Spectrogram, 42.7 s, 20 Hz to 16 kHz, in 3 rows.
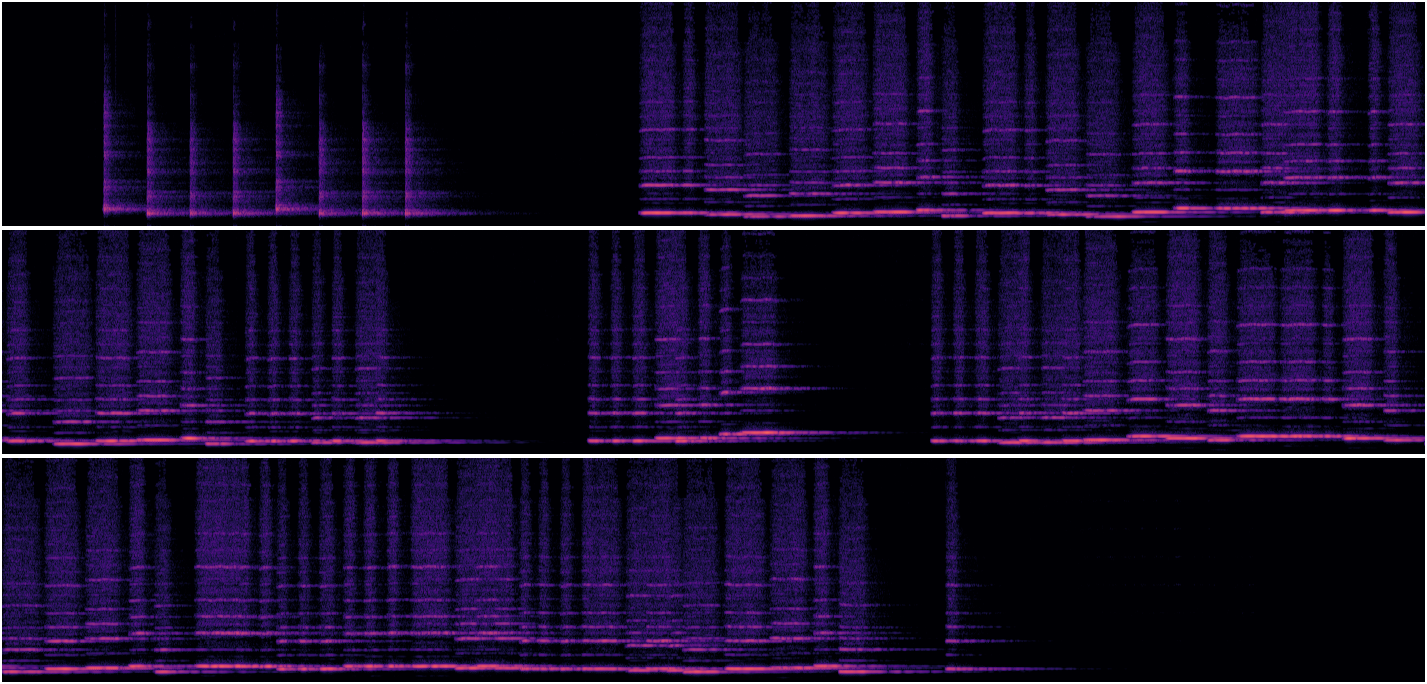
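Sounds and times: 
descant recorder performance: 0:06.4 - 0:18.8, 0:20.1 - 0:22.4, 0:23.5 - 0:38.7.

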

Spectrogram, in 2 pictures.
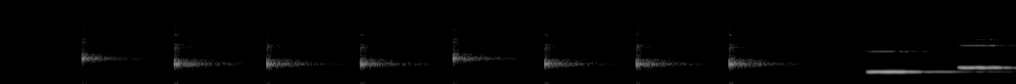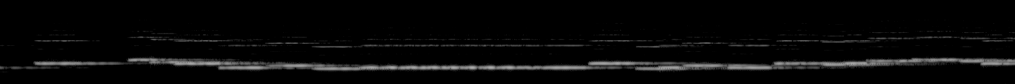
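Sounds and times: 
descant recorder practice: 0:08.7 - 0:20.3.

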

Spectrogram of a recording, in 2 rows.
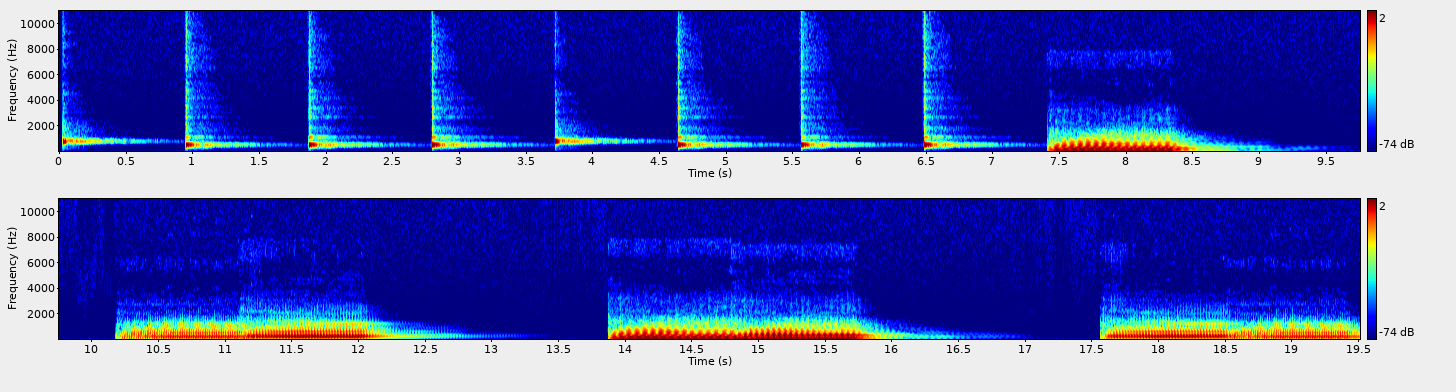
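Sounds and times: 
Bb tuba duet practice: 0:07.4 - 0:08.7, 0:10.2 - 0:12.5, 0:13.9 - 0:16.0, 0:17.6 - 0:19.5.

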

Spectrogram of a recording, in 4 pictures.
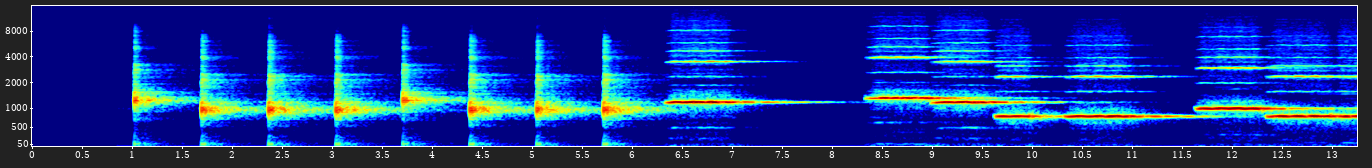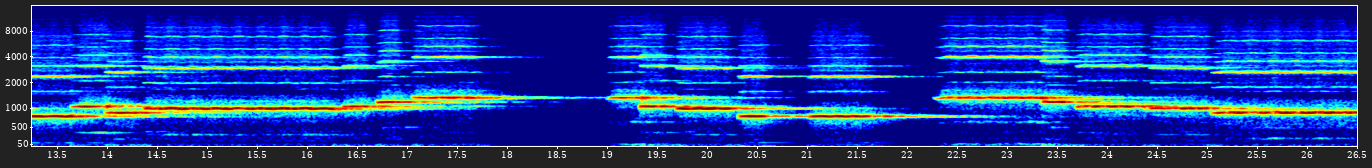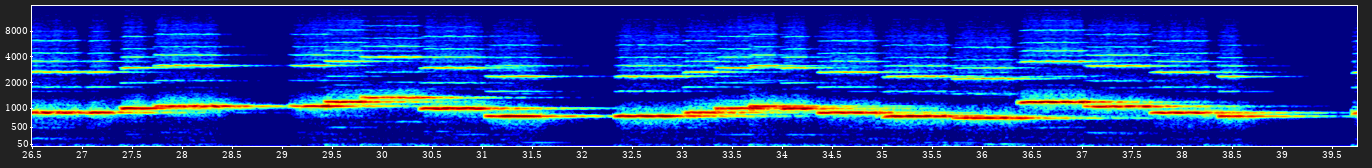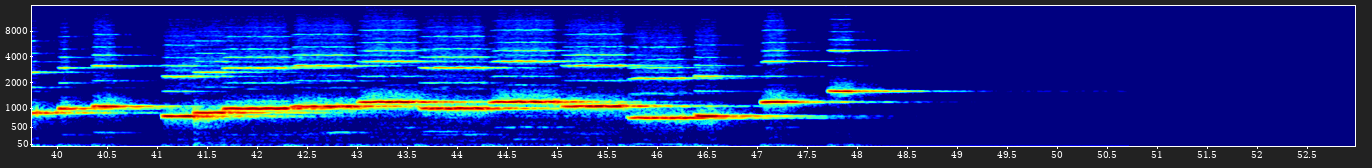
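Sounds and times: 
descant recorder practice piece: 0:06.4 - 0:07.4, 0:08.4 - 0:18.2, 0:19.0 - 0:48.5.

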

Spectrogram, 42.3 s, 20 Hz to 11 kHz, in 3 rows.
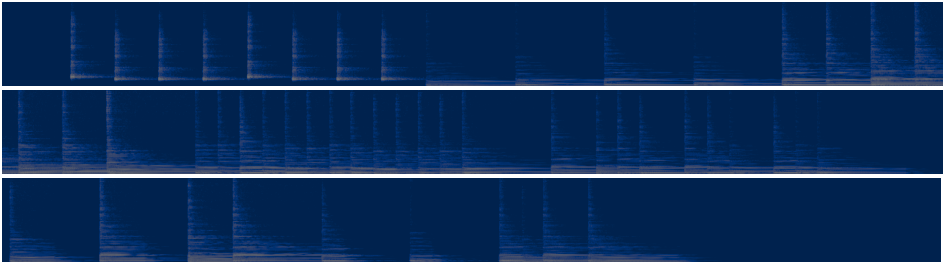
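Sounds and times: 
guitar duet playalong at exam speed: 0:06.5 - 0:27.6, 0:28.4 - 0:33.6, 0:35.7 - 0:38.5.

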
